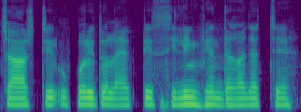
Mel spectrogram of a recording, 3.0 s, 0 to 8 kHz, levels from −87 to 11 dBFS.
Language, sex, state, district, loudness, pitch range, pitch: Bengali, male, Assam, Hailakandi, -19 LUFS, 130-140 Hz, 135 Hz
